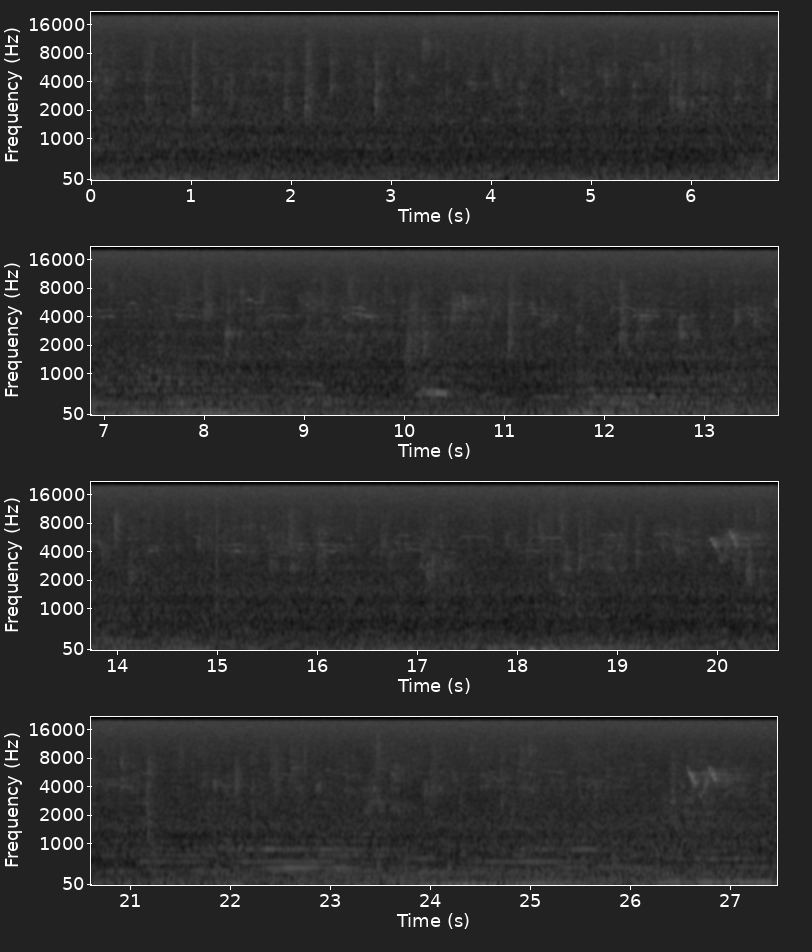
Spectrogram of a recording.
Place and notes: Levoča, Levoča, Slovakia - Morning on Master Paul's Square
Quiet sunny morning on Master Paul's Square in Levoča. A mess in nearby St. Jacob's church is comming to an end - church doors open, people are walking home and chatting.
Prešovský kraj, Východné Slovensko, Slovensko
